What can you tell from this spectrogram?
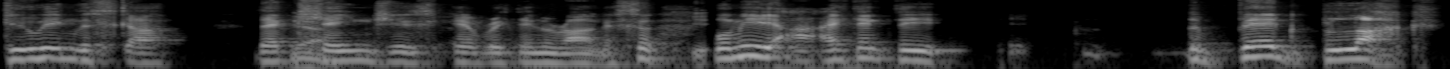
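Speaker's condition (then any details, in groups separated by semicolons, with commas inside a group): Cleft palate; speech impediment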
